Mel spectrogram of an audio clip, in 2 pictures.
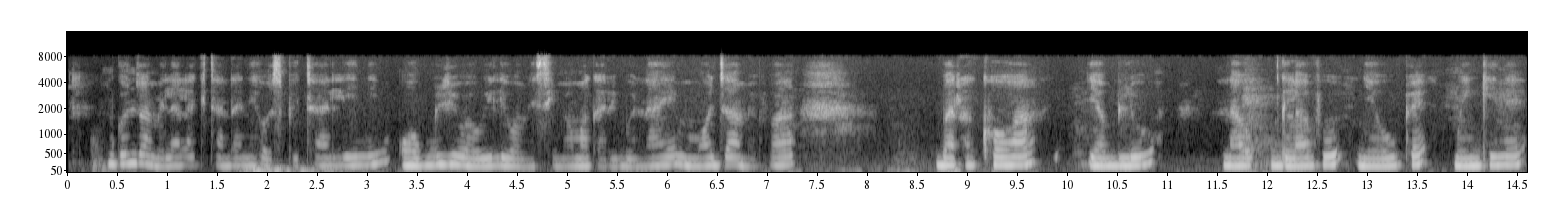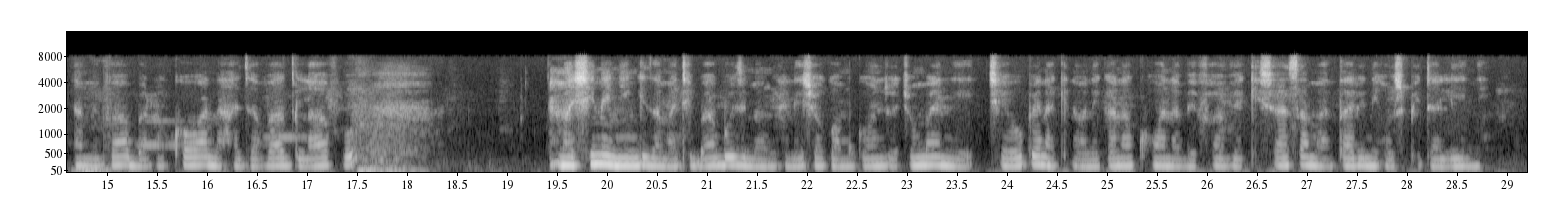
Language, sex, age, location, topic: Swahili, male, 25-35, Kisumu, health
